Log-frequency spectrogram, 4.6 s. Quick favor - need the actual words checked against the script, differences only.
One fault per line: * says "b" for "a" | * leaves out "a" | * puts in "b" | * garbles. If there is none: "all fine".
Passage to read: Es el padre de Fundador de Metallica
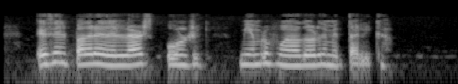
* puts in "Lars Ulrich miembro"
